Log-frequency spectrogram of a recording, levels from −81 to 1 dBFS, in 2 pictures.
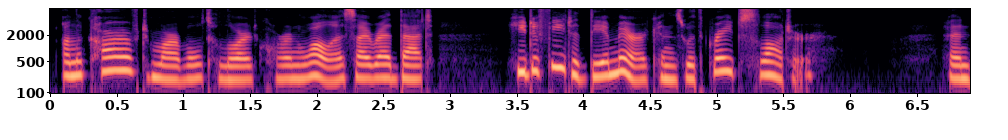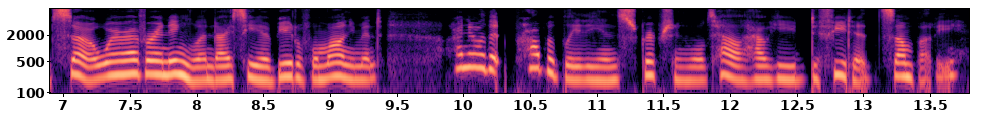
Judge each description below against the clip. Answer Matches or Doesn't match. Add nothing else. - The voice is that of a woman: Matches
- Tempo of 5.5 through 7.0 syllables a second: Matches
